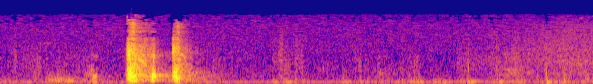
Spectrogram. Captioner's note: coughing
